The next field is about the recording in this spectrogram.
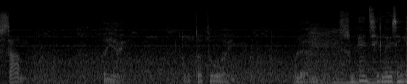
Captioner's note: father speaking in Samoan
